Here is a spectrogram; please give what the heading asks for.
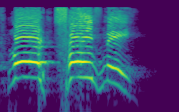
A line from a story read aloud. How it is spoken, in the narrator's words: As soon as he began to sink, as soon as he felt himself going under, he cried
